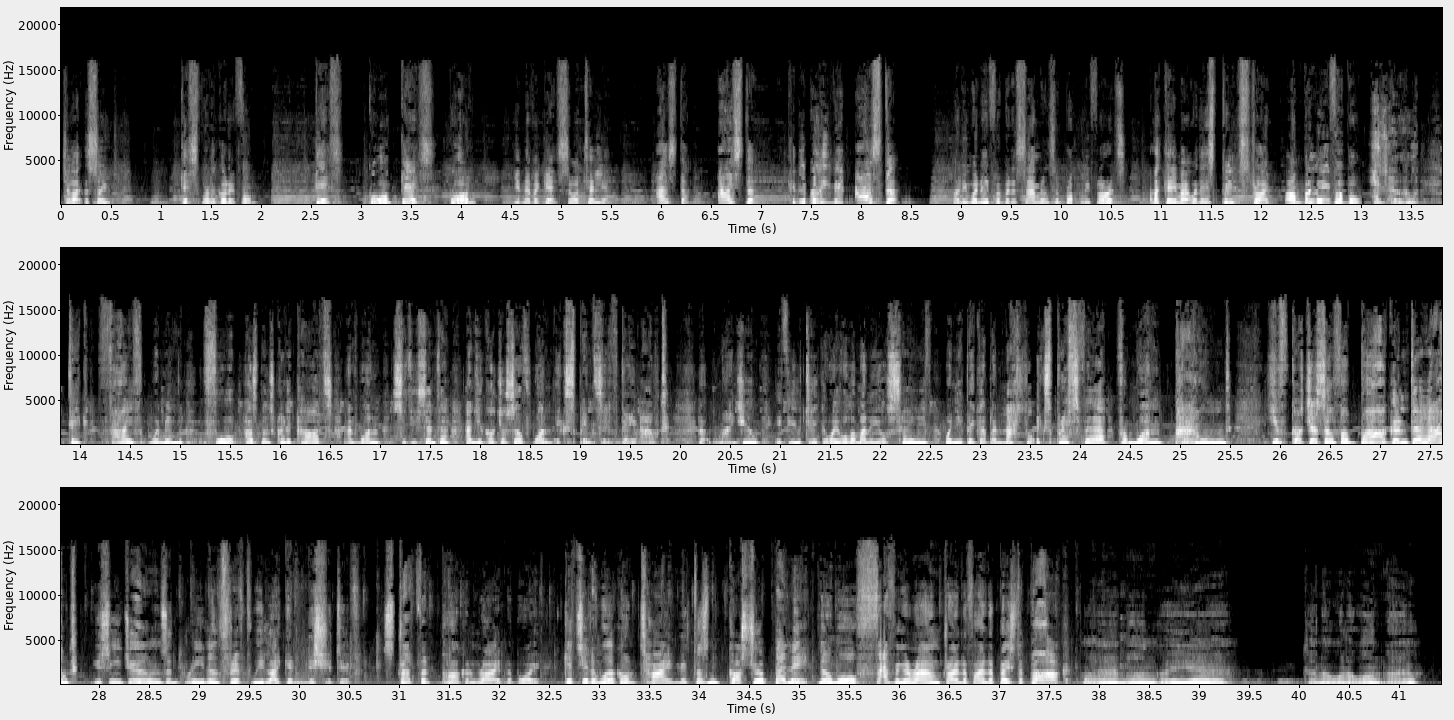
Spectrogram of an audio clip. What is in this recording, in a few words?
Character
